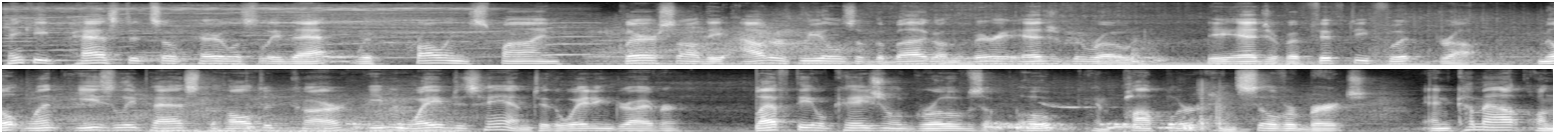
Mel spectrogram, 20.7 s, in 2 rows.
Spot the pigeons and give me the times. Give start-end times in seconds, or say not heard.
0.6-2.4, 5.7-7.8, 11.3-13.2, 16.9-18.6.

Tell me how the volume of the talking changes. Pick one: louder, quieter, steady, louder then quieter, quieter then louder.
steady.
